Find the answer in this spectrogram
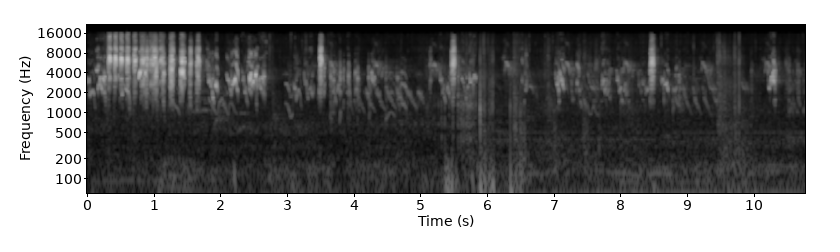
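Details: Budgies recorded 28 April 2023 open with a loud, rapid ticking trill of about four notes per second. Looser chirps, twitters and slurred whistles from several birds follow at lower volume.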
